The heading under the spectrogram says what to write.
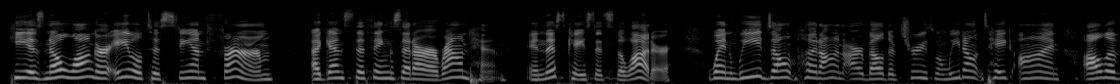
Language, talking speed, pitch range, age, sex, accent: English, 200 wpm, 250-310 Hz, 30-49, female, American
